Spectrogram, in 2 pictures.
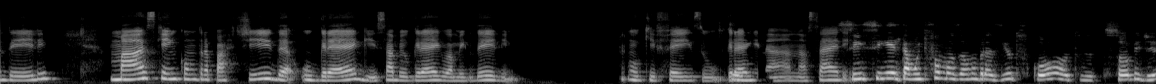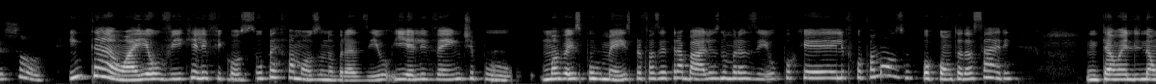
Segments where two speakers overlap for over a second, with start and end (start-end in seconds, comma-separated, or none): none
